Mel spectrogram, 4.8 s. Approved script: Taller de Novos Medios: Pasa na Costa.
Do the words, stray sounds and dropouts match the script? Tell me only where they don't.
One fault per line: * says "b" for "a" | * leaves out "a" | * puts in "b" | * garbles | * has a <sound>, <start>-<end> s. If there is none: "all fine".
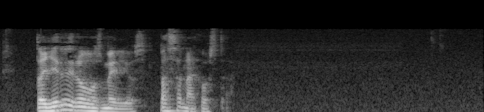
all fine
